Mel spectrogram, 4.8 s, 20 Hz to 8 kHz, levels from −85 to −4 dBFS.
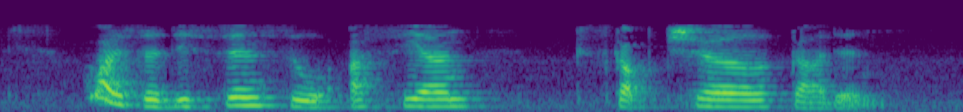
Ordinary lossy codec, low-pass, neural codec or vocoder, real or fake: AAC, 16 kbps; 7.2 kHz; none; real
